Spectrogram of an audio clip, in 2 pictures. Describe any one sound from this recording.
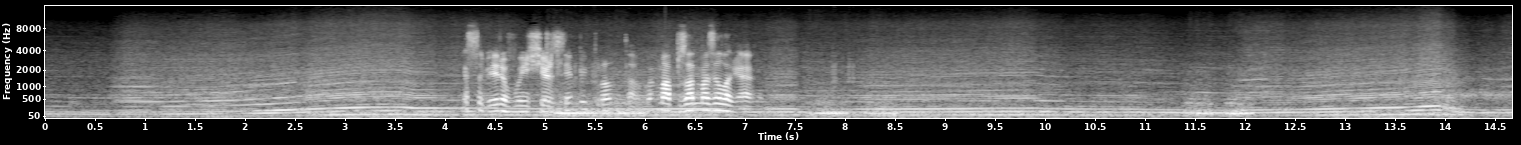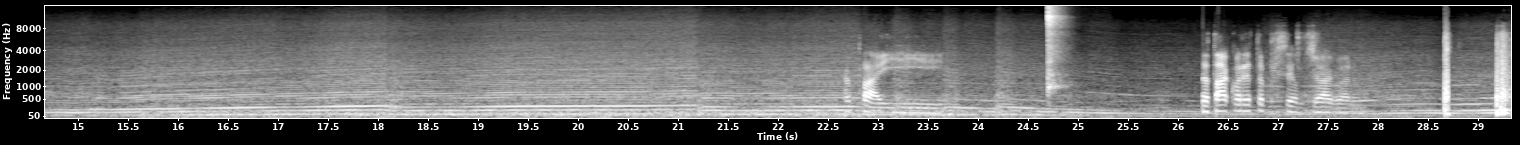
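An open-wheel racing car engine revs up and down through the gears.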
